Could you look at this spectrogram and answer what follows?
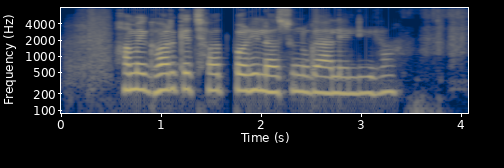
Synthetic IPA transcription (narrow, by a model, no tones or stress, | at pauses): həmeɡʱʌɾket͡ʃʰʌt̪̚pəɽ̤ilʌsunuɡaleliɦʌ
